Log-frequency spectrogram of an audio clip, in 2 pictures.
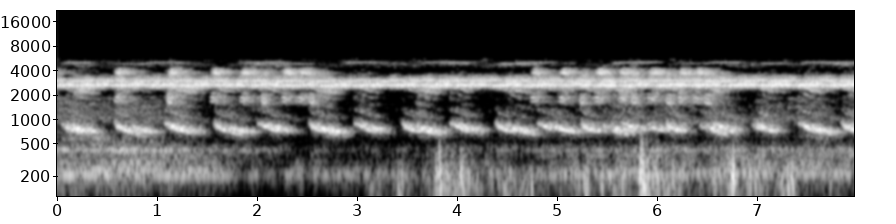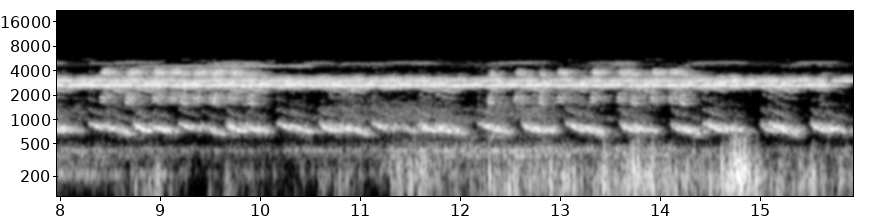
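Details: Night frog chorus at a lakeside, many overlapping callers giving quick falling notes in rapid succession, backed by a constant shrill hum and faint low rustling.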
